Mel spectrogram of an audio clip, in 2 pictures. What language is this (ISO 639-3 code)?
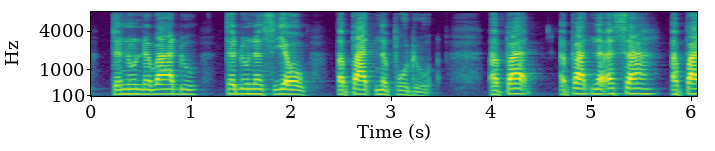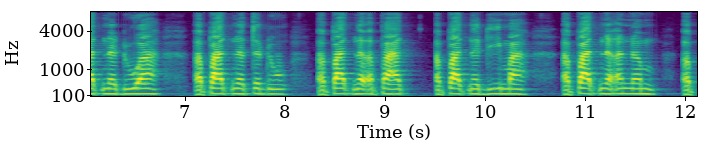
txs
